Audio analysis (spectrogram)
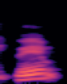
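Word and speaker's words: Kwame Nkrumah: हाँ, क्वेम कोरमा, लेकिन एन से शुरू होता है, एन साइलेंट एन के नाम है। KWAME, क्वेम, NKRUMH, ये घाना के राष्ट्रपति थे।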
